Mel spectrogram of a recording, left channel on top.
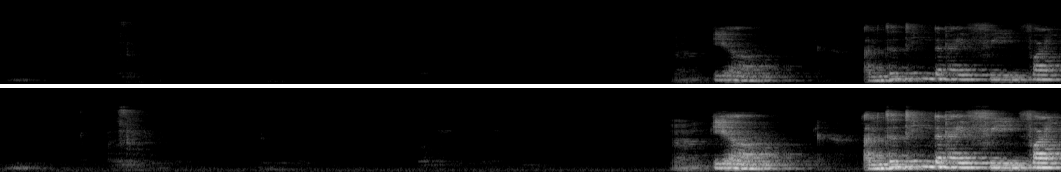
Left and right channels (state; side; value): quieter; left; 15.3 dB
